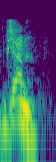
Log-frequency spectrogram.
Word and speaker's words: Jean: Bueno, sí, pues se escribe J-E-A-N. J-E-A-N. Yo le digo Jan. O si quiere le dicen Jen. O Jen. Jen Colorado. Pero yo he oído que dicen Jan.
